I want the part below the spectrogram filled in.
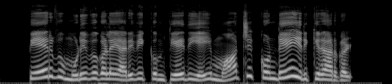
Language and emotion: Tamil, angry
